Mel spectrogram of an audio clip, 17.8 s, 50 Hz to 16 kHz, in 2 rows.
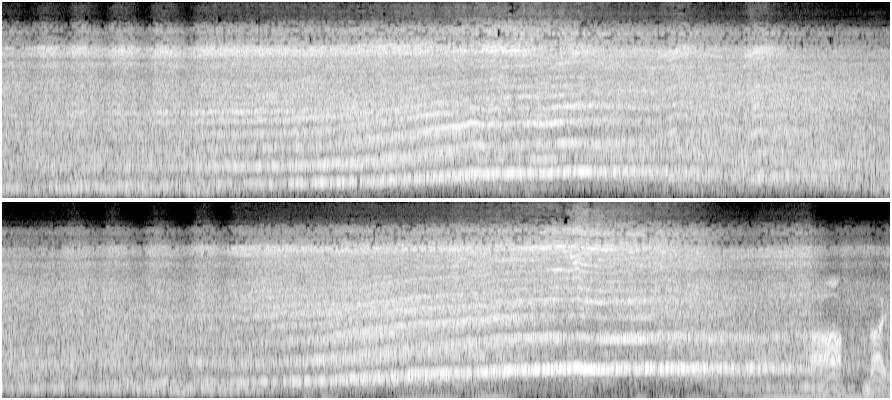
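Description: A HoBao Hyper VS2 nitro RC car's small engine screams past twice, its high whine sweeping up and down in pitch as it approaches and recedes, loud and continuous.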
